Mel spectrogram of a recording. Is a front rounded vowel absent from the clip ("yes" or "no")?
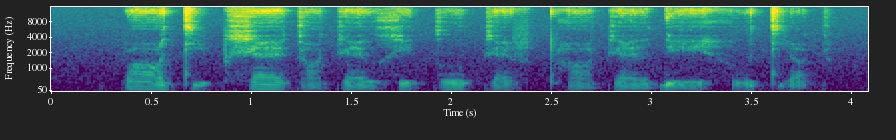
yes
